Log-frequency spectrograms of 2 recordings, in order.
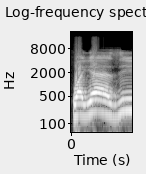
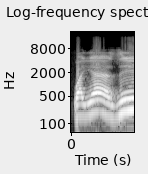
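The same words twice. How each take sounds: The two takes are said the same way.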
